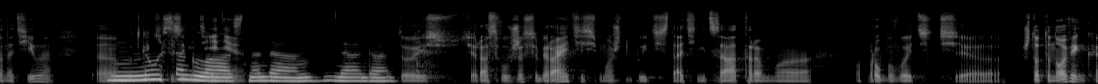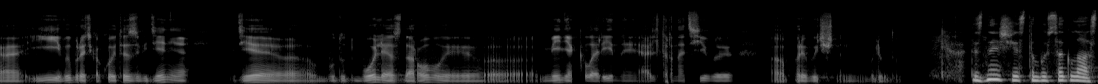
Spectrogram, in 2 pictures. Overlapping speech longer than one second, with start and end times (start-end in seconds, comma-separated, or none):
1.1-2.5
